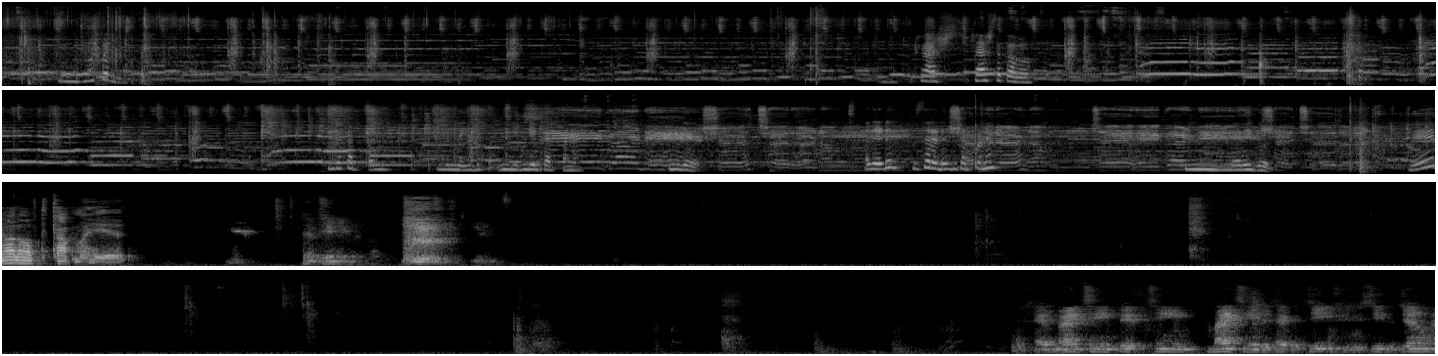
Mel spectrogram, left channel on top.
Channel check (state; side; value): different; both; correlation 0.00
